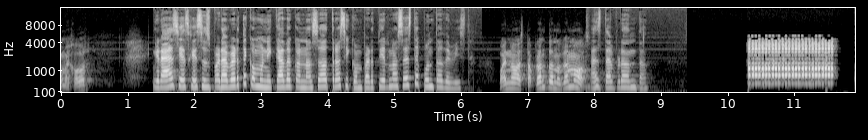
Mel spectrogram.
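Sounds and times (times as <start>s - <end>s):
speech: 0.1s - 8.9s
telephone ringing with electronic trilling for an incoming call: 10.3s - 11.7s.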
